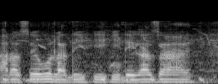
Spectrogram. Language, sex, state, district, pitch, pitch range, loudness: Chakma, male, Tripura, Dhalai, 115 Hz, 110-115 Hz, -16 LUFS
